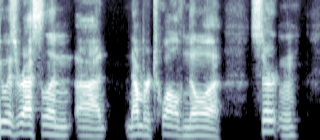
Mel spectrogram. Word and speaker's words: Surtin: He was wrestling number 12 Noah Certain, and that's spelled Surtin, just so you're certain.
